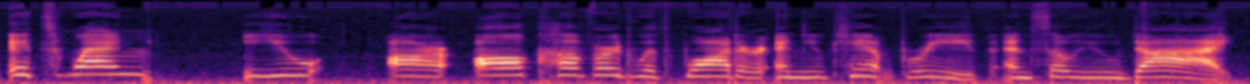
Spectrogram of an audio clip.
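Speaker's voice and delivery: put-on high, loud child explaining; a child explaining drowning to her brother; little girl voice. A narrator's reading. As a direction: pitch it up like a girl who knows best. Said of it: "said Nan".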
